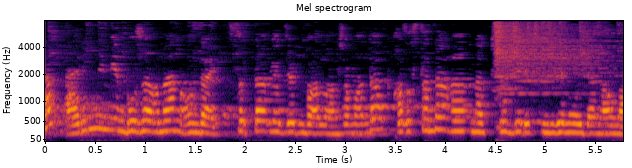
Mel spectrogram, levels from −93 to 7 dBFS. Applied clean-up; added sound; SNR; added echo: classical method WPE with log-MMSE.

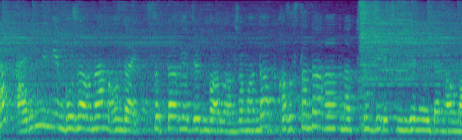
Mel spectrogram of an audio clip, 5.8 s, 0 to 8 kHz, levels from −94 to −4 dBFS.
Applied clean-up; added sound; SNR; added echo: none; Crash cymbal; 18 dB; reverberation time 2.2 s.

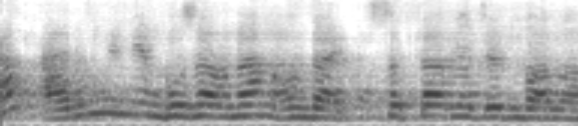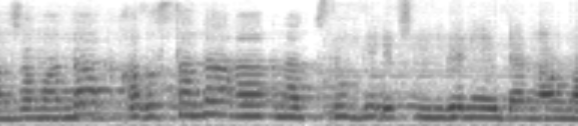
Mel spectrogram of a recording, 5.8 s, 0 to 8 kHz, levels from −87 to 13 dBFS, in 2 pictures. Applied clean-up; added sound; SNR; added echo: neural separator model SepFormer DNS4.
